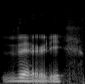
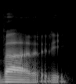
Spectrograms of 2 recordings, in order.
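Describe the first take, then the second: First: The name is pronounced the English way. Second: The name is pronounced the Hungarian way. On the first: The speaker calls it wrong. "just say Verity" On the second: The speaker calls it right. "It'd be Váradi"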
